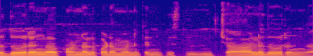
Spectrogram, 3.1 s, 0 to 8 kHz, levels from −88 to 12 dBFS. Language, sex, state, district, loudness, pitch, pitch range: Telugu, male, Andhra Pradesh, Sri Satya Sai, -14 LUFS, 105 Hz, 100-115 Hz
